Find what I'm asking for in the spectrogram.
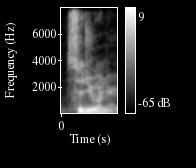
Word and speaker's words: Sojourner: Sojourner, yeah.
